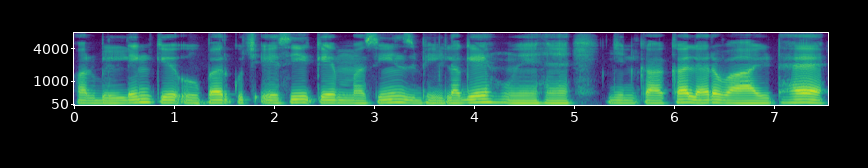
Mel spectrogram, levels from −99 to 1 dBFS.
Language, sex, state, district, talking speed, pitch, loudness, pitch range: Hindi, male, Jharkhand, Ranchi, 120 wpm, 110 Hz, -16 LUFS, 105-120 Hz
